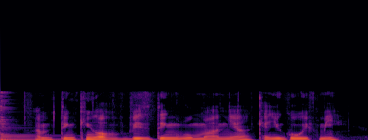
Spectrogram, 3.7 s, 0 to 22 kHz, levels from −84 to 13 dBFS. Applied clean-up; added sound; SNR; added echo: none; Thump, thud; 18 dB; none.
